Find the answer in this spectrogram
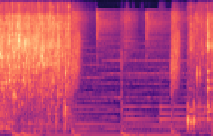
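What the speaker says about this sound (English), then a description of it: "So now we're gonna pour our tapioca pearls into the strainer." Cooked tapioca pearls and their hot water pour into a strainer at a kitchen sink, giving a steady splashing, draining rush for about a second, then a gentler trickling and dripping with a few small knocks.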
